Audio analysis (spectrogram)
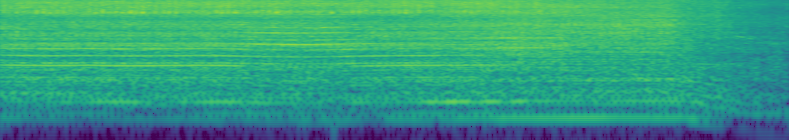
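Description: A small garden tractor drones steadily while pulling a power harrow through dry soil, a loud continuous engine hum with a steady pitch that fades slightly at the very end.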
